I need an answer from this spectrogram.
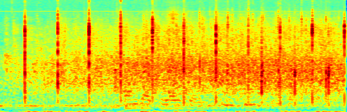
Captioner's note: applause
